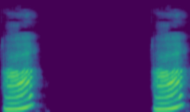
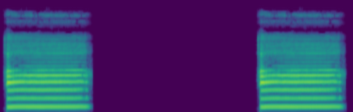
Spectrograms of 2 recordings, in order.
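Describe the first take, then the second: First: "Ah?" sliding up from low to high like a question; second tone. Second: "Ah" held high and level, no glide; first tone. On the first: Teacher demonstrating rising second tone. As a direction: lift "Ah?" upward. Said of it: "The second tone rises from the low pitch to high pitch". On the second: Teacher showing first tone, high and flat. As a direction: sing "Ah" on one high steady pitch. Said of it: "The first tone is high and flat". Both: Shown as a demonstration.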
